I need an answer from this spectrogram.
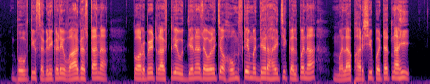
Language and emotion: Marathi, fearful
